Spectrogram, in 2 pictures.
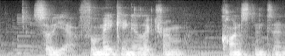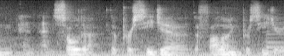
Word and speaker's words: constantan: Now the procedure really for making electrum solder, and constantan, which Google tells me is pronounced thusly. I have wondered that for a long time. Google tells me it is constantan, right?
